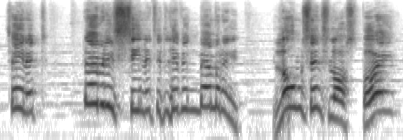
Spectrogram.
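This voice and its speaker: Guy putting on a tiny squeaky old wizard prof, high and jumpy, fussy. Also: animated, normal speed, a little mellow, soft background music. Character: tiny excitable old male charms professor.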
